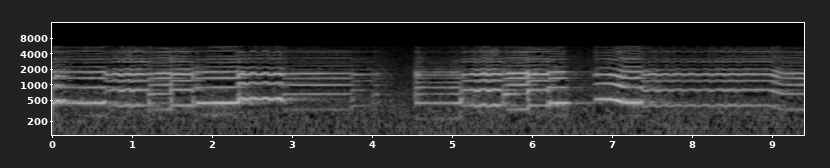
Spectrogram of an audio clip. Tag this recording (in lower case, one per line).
playing erhu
